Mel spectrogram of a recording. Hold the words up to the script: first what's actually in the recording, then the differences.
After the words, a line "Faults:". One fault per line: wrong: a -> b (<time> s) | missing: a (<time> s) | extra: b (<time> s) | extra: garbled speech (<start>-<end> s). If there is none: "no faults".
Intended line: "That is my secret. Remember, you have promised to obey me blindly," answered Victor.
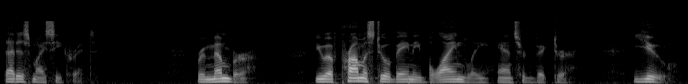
"That is my secret. Remember, you have promised to obey me blindly," answered Victor. "You
Faults:
extra: You (6.3 s)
